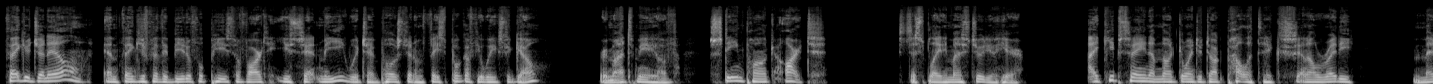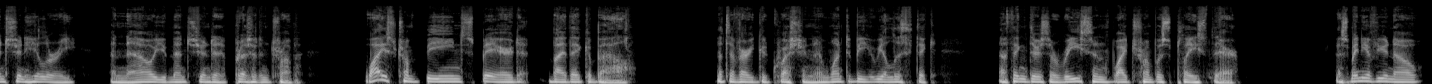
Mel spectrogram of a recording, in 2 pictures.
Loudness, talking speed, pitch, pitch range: -22 LUFS, 180 wpm, 115 Hz, 110-130 Hz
